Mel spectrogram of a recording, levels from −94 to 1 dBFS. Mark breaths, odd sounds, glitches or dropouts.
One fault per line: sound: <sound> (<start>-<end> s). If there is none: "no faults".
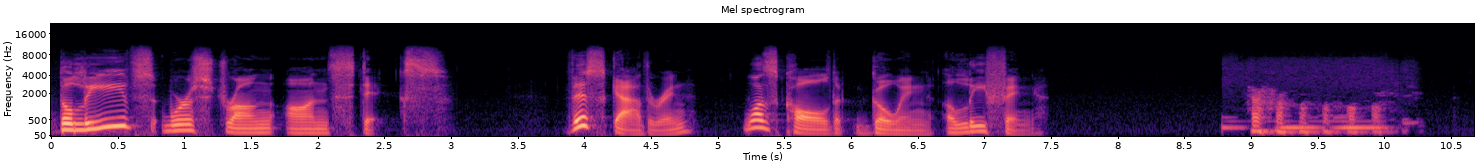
sound: laugh (8.8-10.3 s)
